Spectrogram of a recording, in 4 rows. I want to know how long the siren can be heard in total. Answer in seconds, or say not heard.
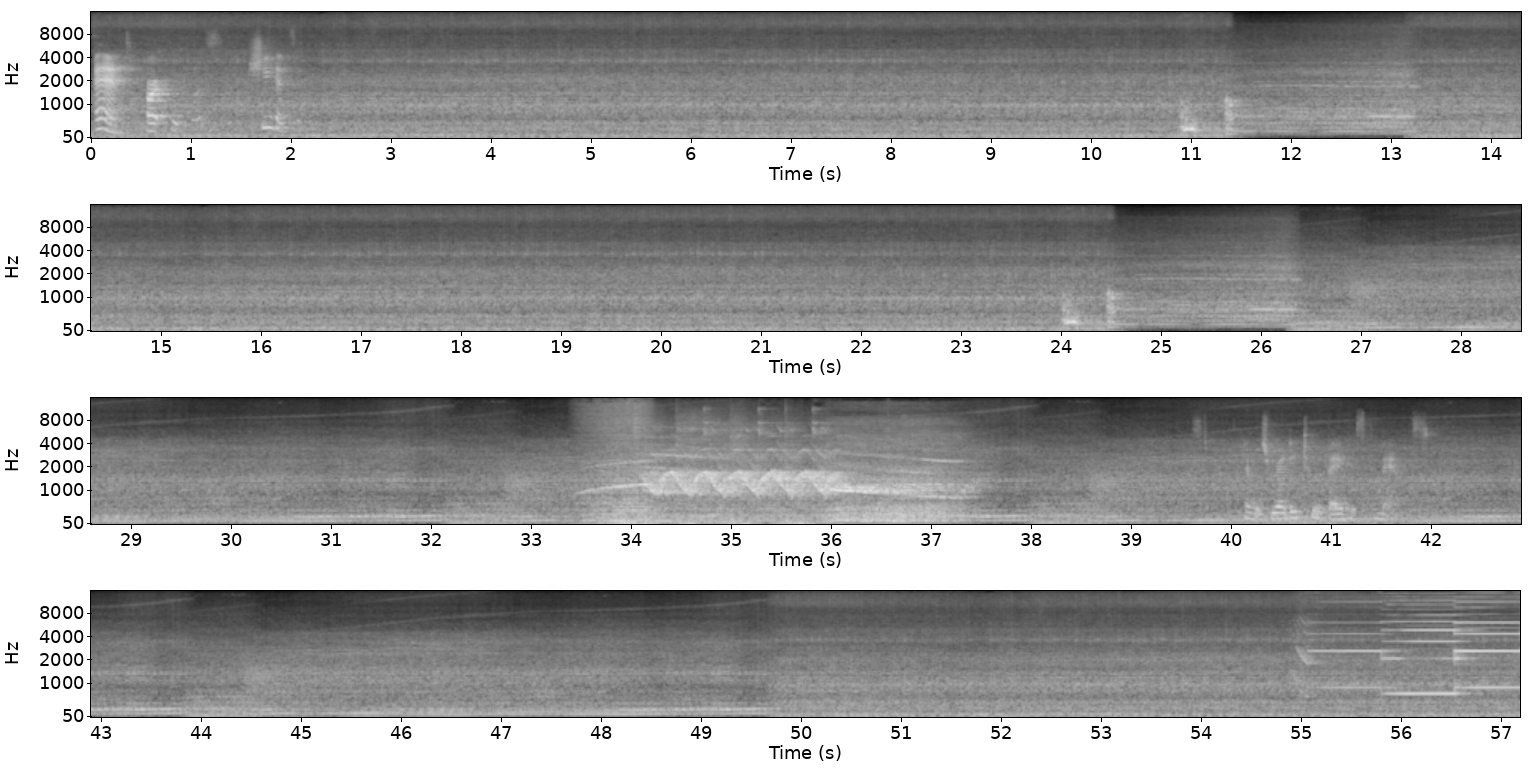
6 s.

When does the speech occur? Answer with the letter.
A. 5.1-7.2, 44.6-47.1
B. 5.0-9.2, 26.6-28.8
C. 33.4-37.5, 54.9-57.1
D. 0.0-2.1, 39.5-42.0
D.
